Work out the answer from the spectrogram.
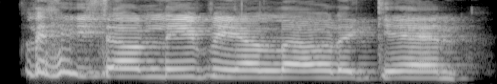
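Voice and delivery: high crying voice; a daughter crying to her mother; tearful plea. Acted. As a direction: plead through tears. Robin begs.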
